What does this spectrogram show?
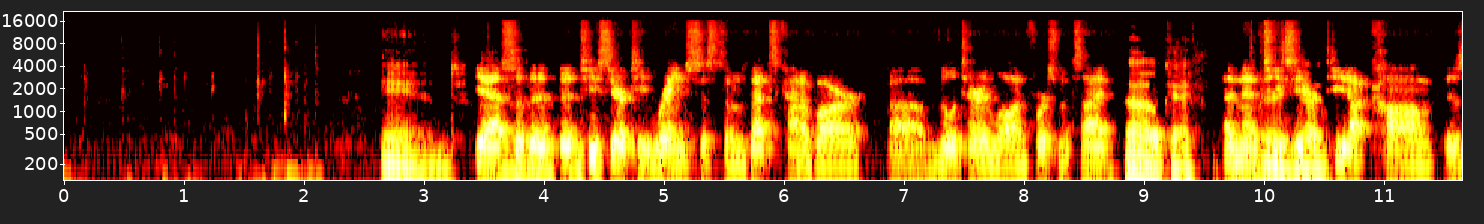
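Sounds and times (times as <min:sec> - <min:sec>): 
typing on a computer keyboard: 0:00.0 - 0:02.2
speech: 0:02.6 - 0:11.6.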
